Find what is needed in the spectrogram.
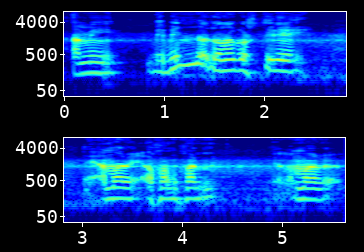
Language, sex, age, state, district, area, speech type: Assamese, male, 60+, Assam, Udalguri, rural, spontaneous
